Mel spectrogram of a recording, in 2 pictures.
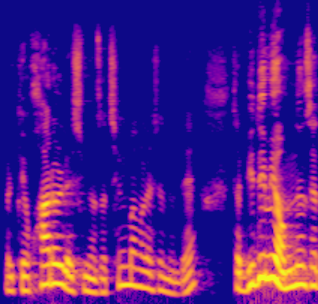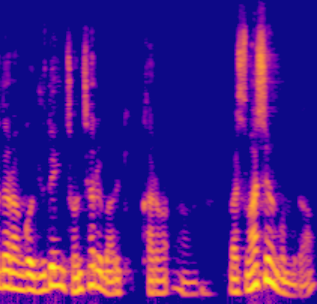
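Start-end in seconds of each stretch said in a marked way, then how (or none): none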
